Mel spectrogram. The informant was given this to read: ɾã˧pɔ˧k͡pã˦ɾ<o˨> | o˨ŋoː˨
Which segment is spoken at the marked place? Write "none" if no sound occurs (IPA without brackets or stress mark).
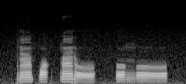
o˨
